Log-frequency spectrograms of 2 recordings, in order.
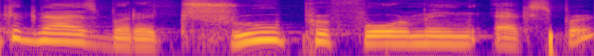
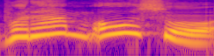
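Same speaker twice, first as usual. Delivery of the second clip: high, loud mock protest; inner protest; 8 dB louder than usual. Actor objects in his own mind to a stuntman, mock protest.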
